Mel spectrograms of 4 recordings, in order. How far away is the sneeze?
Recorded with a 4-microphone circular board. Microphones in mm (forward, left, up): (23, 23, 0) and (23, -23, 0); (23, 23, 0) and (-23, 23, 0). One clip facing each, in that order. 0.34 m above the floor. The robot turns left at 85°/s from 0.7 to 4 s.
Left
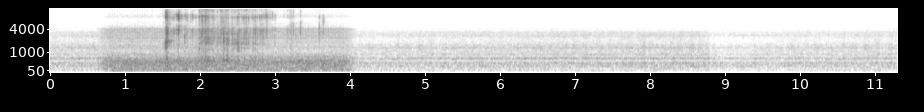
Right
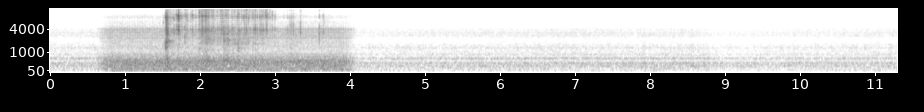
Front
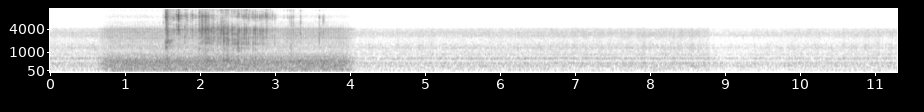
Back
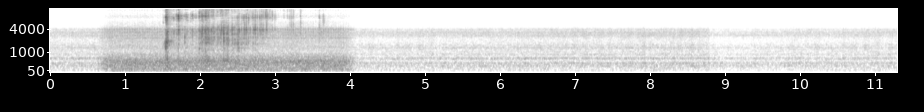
I don't hear a sneeze.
